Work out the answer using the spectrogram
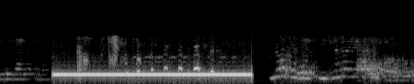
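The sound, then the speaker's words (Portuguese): A telephone ringback tone sounds while a call is being placed: one steady, loud tone lasting about two seconds, with people talking before and after it. “Tá chamando aqui.”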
